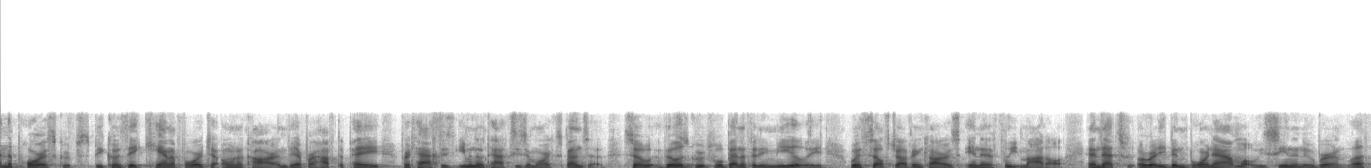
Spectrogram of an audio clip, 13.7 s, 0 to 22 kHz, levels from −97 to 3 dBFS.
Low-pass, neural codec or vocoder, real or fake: 7.2 kHz; none; real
